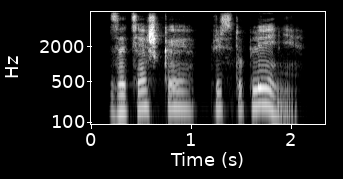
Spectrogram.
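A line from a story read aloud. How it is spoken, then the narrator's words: Repeating. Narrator (Russian): повторил Овод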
